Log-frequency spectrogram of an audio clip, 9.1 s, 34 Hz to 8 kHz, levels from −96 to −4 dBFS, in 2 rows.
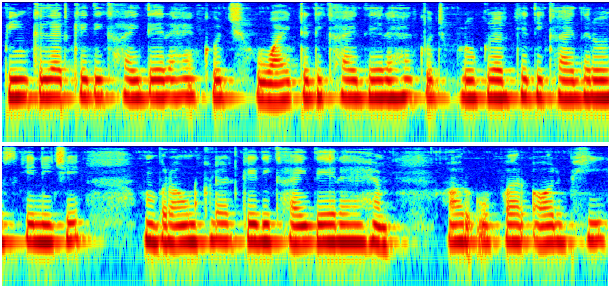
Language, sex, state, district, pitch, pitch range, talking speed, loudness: Hindi, male, Chhattisgarh, Raipur, 190 Hz, 185-195 Hz, 230 wpm, -15 LUFS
